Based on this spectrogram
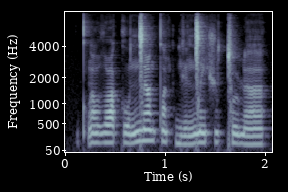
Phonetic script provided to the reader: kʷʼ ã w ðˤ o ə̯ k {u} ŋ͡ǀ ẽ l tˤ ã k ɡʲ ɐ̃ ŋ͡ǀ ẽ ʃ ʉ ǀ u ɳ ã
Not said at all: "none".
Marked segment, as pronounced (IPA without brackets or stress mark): o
